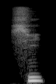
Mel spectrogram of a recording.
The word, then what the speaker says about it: 石: 胡锦涛，实在某些方言里读作西，实难逃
